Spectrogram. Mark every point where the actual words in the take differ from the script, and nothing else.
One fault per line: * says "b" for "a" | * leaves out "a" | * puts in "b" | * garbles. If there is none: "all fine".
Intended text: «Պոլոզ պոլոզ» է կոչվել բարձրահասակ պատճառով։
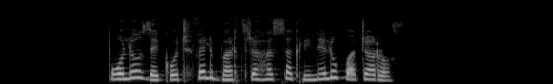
* leaves out "պոլոզ"
* puts in "լինելու"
